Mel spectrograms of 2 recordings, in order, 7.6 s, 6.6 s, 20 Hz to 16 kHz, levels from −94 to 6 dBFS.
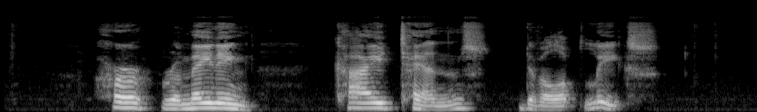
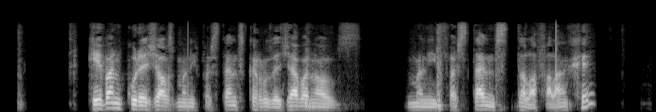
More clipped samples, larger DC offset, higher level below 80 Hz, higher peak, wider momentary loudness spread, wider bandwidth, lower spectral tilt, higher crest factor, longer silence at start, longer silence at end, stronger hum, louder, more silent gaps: neither; neither; second, -68 dBFS vs -60 dBFS; about the same, -4 dBFS vs -2 dBFS; first, 19 LU vs 11 LU; about the same, 7.6 kHz vs 7.6 kHz; first, -8 dB/octave vs -6 dB/octave; about the same, 16 dB vs 18 dB; first, 1.1 s vs 0.2 s; first, 1.1 s vs 0.6 s; neither; about the same, -20 LUFS vs -19 LUFS; second, none vs 0.27-0.68 s, 0.79-0.88 s, 3.68-4.04 s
